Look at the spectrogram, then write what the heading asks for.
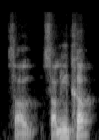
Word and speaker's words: Solheim: LPGA with the Sal I keep messing it up Salim Salim Salim cup that said it right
